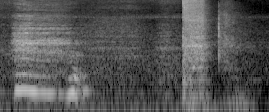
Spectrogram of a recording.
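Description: A scoped break-barrel air rifle fires a single shot about a second and a half in: one sharp crack with a short tail. A brief voice sound comes just before it, near the start.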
